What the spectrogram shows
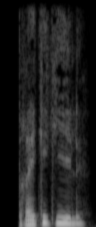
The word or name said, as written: drikkegilde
